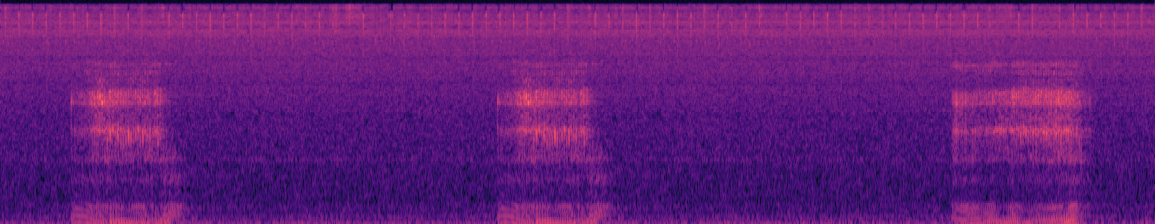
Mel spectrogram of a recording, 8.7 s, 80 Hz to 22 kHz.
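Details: Adult snoring in sleep: loud, rattling snores about every three seconds, roughly 19 a minute, with quiet breathing between.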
